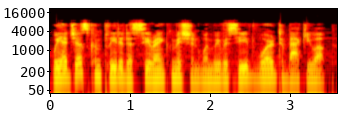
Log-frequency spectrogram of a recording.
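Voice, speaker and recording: Composed ninja captain, read by a male narrator, mid-pitched, dull audio, soft music. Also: steady tone, fairly quick, lightly acted. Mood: serious.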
